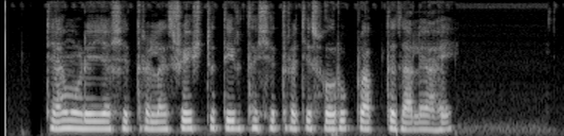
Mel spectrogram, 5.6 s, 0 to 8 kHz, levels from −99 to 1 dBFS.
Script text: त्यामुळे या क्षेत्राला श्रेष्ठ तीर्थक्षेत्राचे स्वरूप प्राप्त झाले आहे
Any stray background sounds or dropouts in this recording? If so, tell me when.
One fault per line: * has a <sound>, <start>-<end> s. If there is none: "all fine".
all fine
